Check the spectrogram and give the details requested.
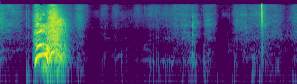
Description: wet and muffled sneezes, sniffles and nose blowing in the middle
